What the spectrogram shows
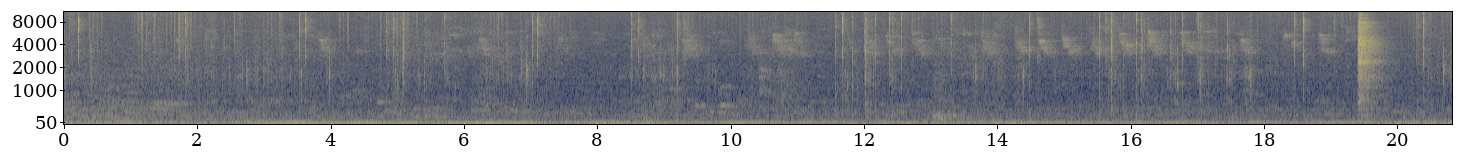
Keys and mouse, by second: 2.9 ctrl+r, 4.7 middle click, 4.9-5.9 middle drag, 6.3 ctrl+r, 8.5 ctrl+r, 12.4 middle click, 13.7 ctrl+r, 17.2 ctrl+r.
